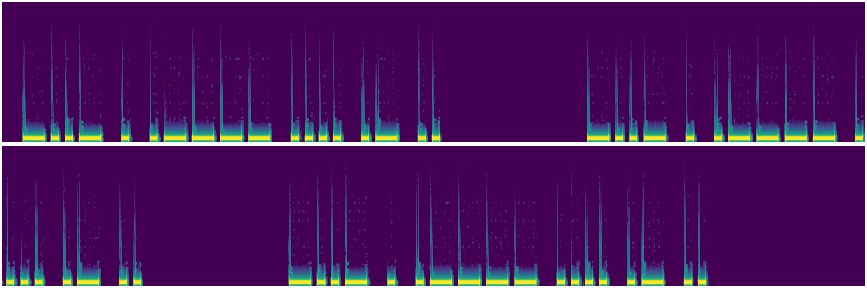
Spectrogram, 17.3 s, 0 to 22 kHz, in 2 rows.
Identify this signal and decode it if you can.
Morse code, heard as a keyed tone, about 17 wpm, 700 Hz. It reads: XE1HAI XE1HAI XE1HAI
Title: DXCC-100 Call Signs - 6 Characters - Repeated 3x - 17wpm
